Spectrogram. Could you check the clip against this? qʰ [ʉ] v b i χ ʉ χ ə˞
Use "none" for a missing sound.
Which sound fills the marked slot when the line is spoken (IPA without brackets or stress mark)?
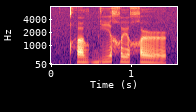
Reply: u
